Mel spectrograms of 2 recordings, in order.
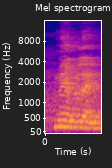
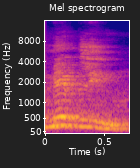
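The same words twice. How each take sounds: First: Maybelline ending in "-line", "may-be-LAIN"; wrong pronunciation. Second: Maybelline ending in "-leen", "MAYB-leen"; correct pronunciation. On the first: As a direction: say Maybelline with an "eye" vowel at the end. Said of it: "It's not a Maybelline". (Maybelline का गलत उच्चारण "मेबलाइन") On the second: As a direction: say Maybelline with an "ee" at the end. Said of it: "it's a Maybelline". (Maybelline का सही उच्चारण "मेब्लीन") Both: Shown as a demonstration.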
